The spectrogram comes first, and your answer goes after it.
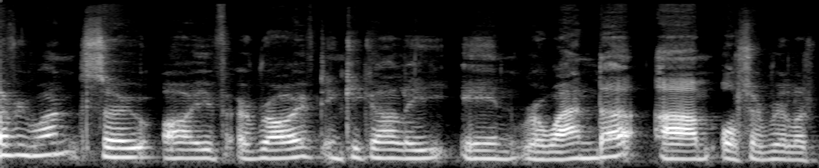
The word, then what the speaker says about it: Kigali: I got here that I've been saying it wrong I think on previous videos I said kiggly and my typical nor accent throwing in um vowels that shouldn't be there um so Kali um it's warm um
